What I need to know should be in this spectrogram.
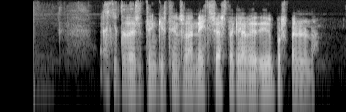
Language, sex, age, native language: Icelandic, male, 40-49, Icelandic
